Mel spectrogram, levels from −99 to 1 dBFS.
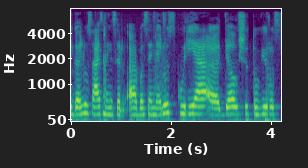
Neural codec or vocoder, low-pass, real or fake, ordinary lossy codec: none; 7.2 kHz; real; MP3, 64 kbps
